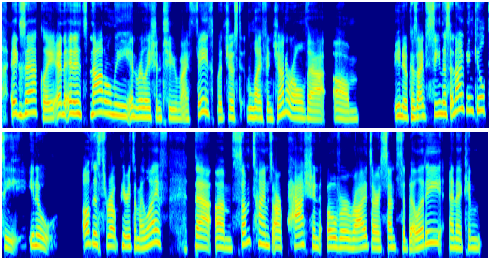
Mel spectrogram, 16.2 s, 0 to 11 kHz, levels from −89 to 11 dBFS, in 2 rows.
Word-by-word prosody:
Exactly, 280 -8 +3
and 265 +1 +5
and 290 - +4
it's 280 -2 +2
not 295 +3 +5
only 250 -6 0
in 220 0 -1
relation 205 -1 -1
to 185 -1 -4
my 170 - -3
faith, 290 - -2
but 180 -1 -5
just 200 -3 -2
life 195 -2 -1
in 175 - -5
general 200 - 0
that 170 -3 +1
um, 170 -1 -2 0.6
you 225 +3 +1
know, 215 -3 +3
'cause 205 +2 0
I've 215 +1 +3
seen 270 +6 0
this, 275 -2 +1
and 325 - +3
I've 385 +3 +3
been 350 -1 -3
guilty, 225 - -4
you - - -3
know, 225 -4 -2 0.5
of 275 +3 +3
this 265 -2 0
throughout 225 -1 0
periods 220 -3 -1
of - - -3
my 185 - -2
life 275 +7 0 0.5
that, 215 -3 +4
um, 200 -3 +2
sometimes 270 - -1
our 205 -1 +3
passion 225 -3 +1
overrides 200 0 +1
our 185 -1 +2
sensibility, 210 - -1
and 200 -1 0
it 185 -2 -2
can 195 -2 -6
210 Hz, 175 wpm, -23 LUFS, 195-265 Hz, 0.6 s, and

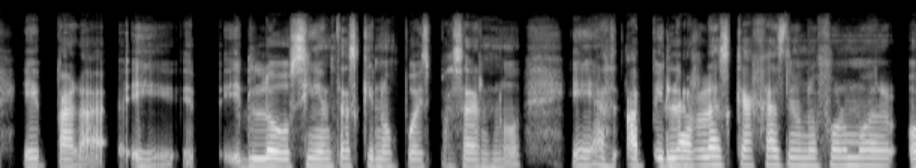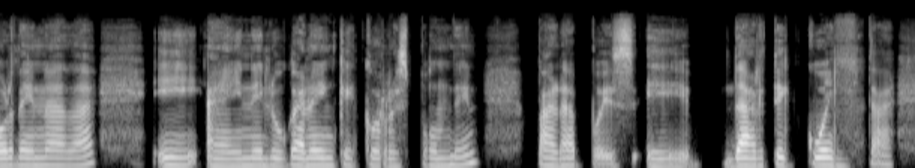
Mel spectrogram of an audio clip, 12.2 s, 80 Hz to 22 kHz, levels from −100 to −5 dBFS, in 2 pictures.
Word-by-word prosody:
eh, 165 - -1
para, 160 -1 +2 0.2
eh, - - -5 0.3
em, - - -6
lo 165 0 +4
sientas 165 +2 +5
que 170 - -4
no 155 -1 -2
puedes 155 +1 -3
pasar, 155 0 0
¿no? 150 - -7 0.3
Eh, 170 0 -2
ah, 180 - -2
apilar 165 +1 +3
las 185 +1 +5
cajas 180 0 +1
de 175 - -2
una 170 0 -2
forma 175 +1 -1
or 170 0 -3
ordenada 170 +2 0 0.4
y 175 +1 -1
a 160 - 0
en 160 +1 -3
el 165 -1 -1
lugar 165 0 +1
en 170 0 +1
que 165 - -5
corresponden 165 +4 -2 0.4
para, - - +1
pues, 360 - +2
eh, 160 +3 -5 0.2
darte 170 0 +3
cuenta 170 -3 -1
170 Hz, 165 wpm, -24 LUFS, 160-175 Hz, 0.4 s, sientas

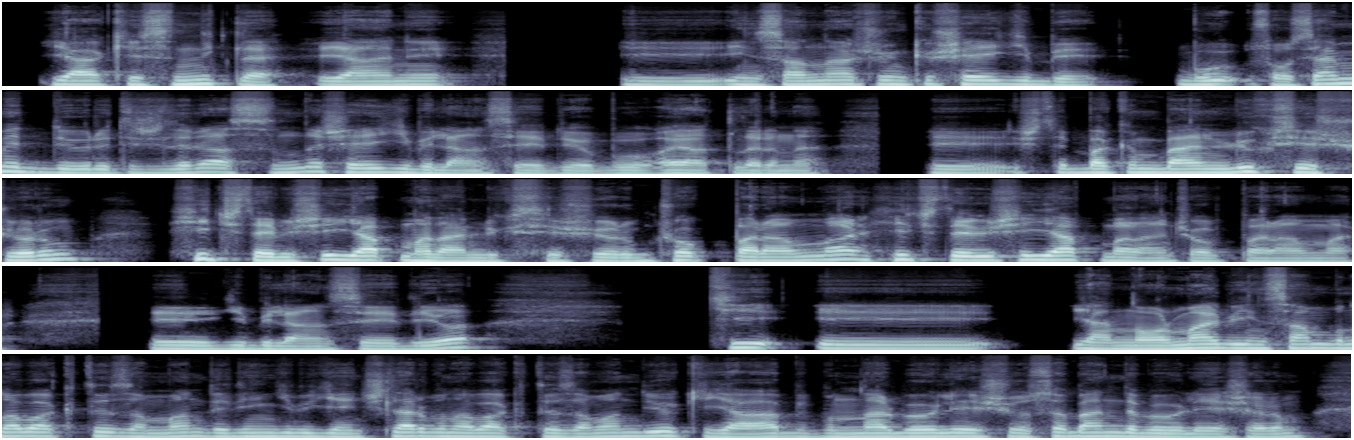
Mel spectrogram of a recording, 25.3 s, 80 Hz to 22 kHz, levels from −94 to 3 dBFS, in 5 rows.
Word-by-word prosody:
Ya, 140 -2 +2
kesinlikle. 135 -4 0
Yani, 130 +1 -1 0.6
iii, 130 -1 -4
insanlar 135 +3 +1
çünkü 150 0 -2
şey 150 +1 +2
gibi, 125 -5 -3 0.2
bu 145 +1 -1
sosyal 145 +5 0
medya 150 -7 0
üreticileri, 130 +3 -2
aslında, 145 +4 -2
şey 150 -3 0
gibi 125 -5 -1
lanse 105 0 -4
ediyor 105 0 -4
bu 110 -1 -4
hayatlarını, 105 -2 -2 0.3
eee, 65 0 -4
işte, 140 - -6
bakın 140 0 +3
ben 135 +1 +5
lüks 160 -1 +2
yaşıyorum, 150 +8 +2 0.3
hiç 190 -3 -1
de 140 -2 +7
bir 130 - +2
şey 170 +7 +2
yapmadan 130 -7 +4
lüks 115 +1 -5
yaşıyorum. 120 +1 0
Çok 150 +3 -1
param 140 +1 +3
var, 180 0 +2
hiç 175 +1 -2
de 150 -1 +6
bir 150 - +5
şey 160 +3 +1
yapmadan 135 -8 +2
çok 115 0 -5
param 110 -1 -3
var, 110 0 -8 0.5
eee, 130 -1 +1
gibi 125 -1 -2
lanse 115 +1 -2
ediyor 155 +11 -1 0.8
ki, 170 -1 -1
iii, 135 0 -3 0.2
yani, 125 -3 0
normal 130 +6 +4
bir 150 - +2
insan 150 +1 0
buna 150 0 +2
baktığı 150 0 0
zaman, 140 +2 -1
dediğin 140 +1 +1
gibi 135 -1 0
gençler 130 +4 +1
buna 140 -2 +1
baktığı 135 0 -1
zaman 135 +3 -1
diyor 160 0 +1
ki 150 - -7
ya 125 -2 +2
abi 130 -1 -2
bunlar 130 +1 +1
böyle 135 +1 +3
yaşıyorsa 135 +2 -1
ben 145 0 +2
de 140 - +2
böyle 125 -2 +1
yaşarım 120 +3 -2
135 Hz, 175 wpm, -19 LUFS, 125-150 Hz, 0.8 s, de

